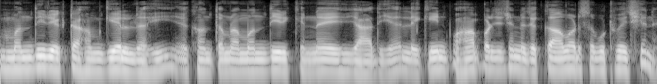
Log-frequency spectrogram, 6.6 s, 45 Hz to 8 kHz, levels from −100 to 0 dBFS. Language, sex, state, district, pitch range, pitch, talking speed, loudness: Maithili, male, Bihar, Saharsa, 100-115 Hz, 110 Hz, 245 wpm, -17 LUFS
